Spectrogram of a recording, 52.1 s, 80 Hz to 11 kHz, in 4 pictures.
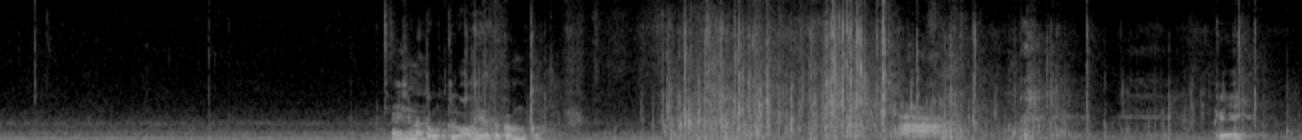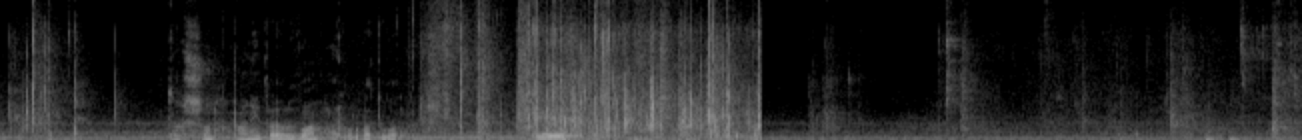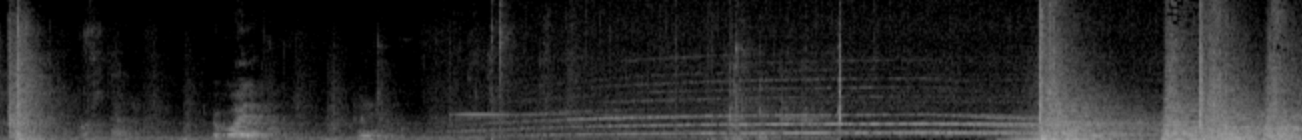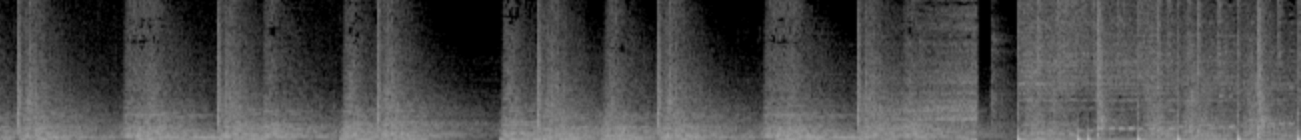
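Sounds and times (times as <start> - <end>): plastic bag crinkling: 4.6 - 14.1, 17.4 - 20.7
siren-like wail rising in pitch: 30.5 - 39.2.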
